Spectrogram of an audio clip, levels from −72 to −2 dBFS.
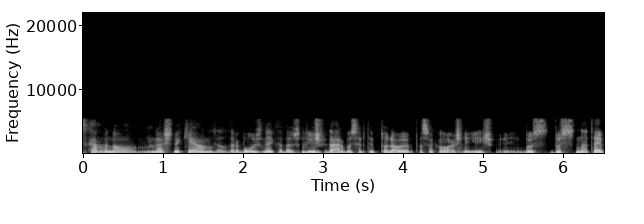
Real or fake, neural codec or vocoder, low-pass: fake; codec, 16 kHz, 1.1 kbps, Voila-Tokenizer; 5.4 kHz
